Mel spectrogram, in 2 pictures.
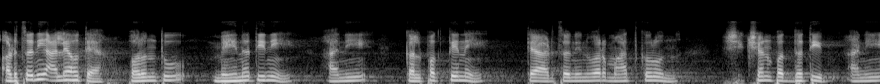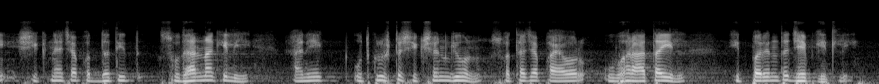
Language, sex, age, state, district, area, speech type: Marathi, male, 45-60, Maharashtra, Buldhana, urban, spontaneous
